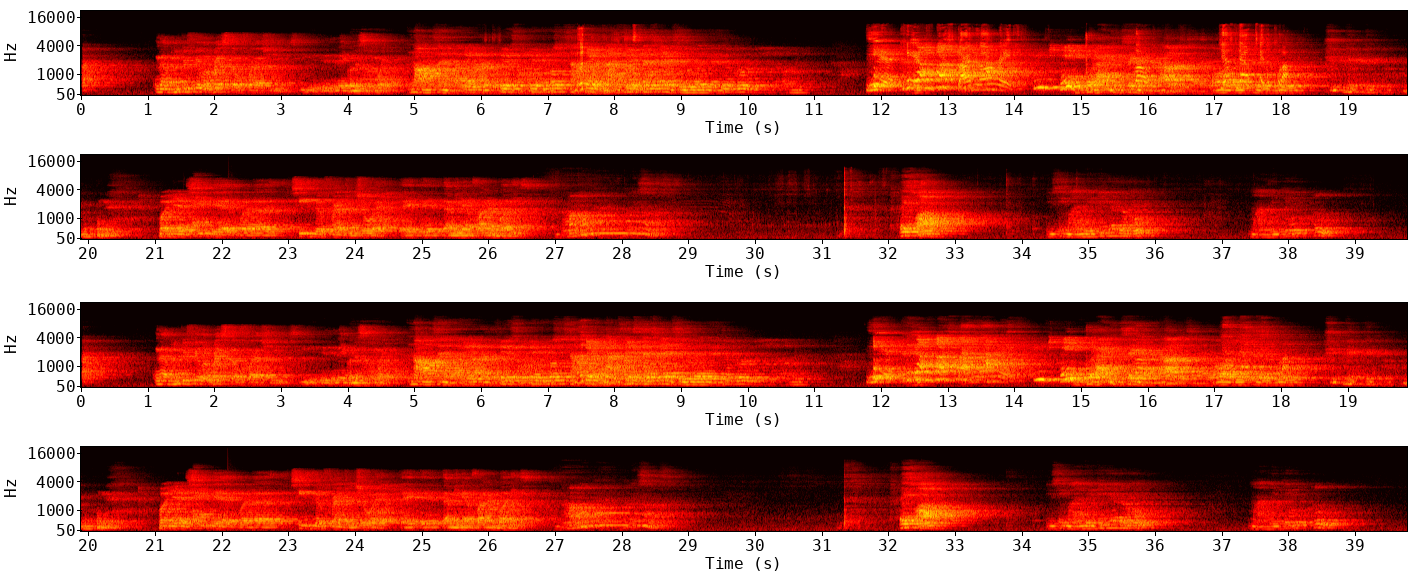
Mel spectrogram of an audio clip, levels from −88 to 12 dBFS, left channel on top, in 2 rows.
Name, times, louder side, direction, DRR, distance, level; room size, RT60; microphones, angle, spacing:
voice 1, 1.1-4.6 19.8-20.3 21.0-26.6, left 1 dB, 65° right, -7 dB, 1.5 m, -29 dB
voice 2, 4.0-4.6 4.9-9.7 10.6-10.8 12.5-12.6 15.0-18.2 18.6-19.9 20.2-20.4 20.7-20.8 21.5-21.6 27.0-28.7 31.4-31.5 32.2-32.7 34.4-35.8 37.4-38.1, equal, 20° right, -14 dB, 1.5 m, -28 dB
voice 3, 5.7-6.0 6.3-7.2 7.5-7.8 8.2-8.7 9.6-10.6 12.5-13.3 13.5-13.6 14.3-14.9 24.3-24.6 27.1-28.6 32.5-32.7 35.4-35.9 38.0-38.6, left 1 dB, 50° right, -7 dB, 1.6 m, -26 dB
voice 4, 11.8-13.9 15.7-16.1 17.1-18.1 31.3-31.4 33.8-33.9, left 6 dB, 80° left, 6 dB, 0.4 m, -26 dB
7.6 x 4.3 x 3.7 m, 2.1 s
head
